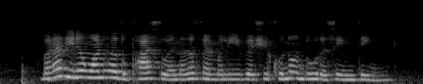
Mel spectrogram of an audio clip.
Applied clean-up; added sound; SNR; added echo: none; Snare drum; 17 dB; none.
